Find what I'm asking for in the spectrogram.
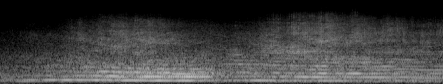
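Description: Race cars, including a Scirocco and a Mitsubishi, roar past at a circuit on a straight, a loud sustained engine drone with rising and falling pitch as the cars pass close by.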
